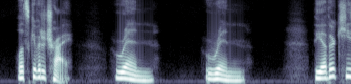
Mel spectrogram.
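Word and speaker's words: 人: The character is ren, and it's pronounced ren.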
